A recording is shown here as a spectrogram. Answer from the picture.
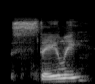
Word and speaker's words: Staley: last name wrong is it's staley yeah that's it just it's just like stanley without the n okay so staley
